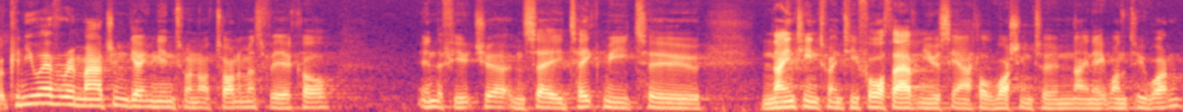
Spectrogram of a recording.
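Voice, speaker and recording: A man with a London accent talks at a very fast pace. His pitch is medium and his intonation lively. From London, England. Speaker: tech company research executive. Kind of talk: conference talk.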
